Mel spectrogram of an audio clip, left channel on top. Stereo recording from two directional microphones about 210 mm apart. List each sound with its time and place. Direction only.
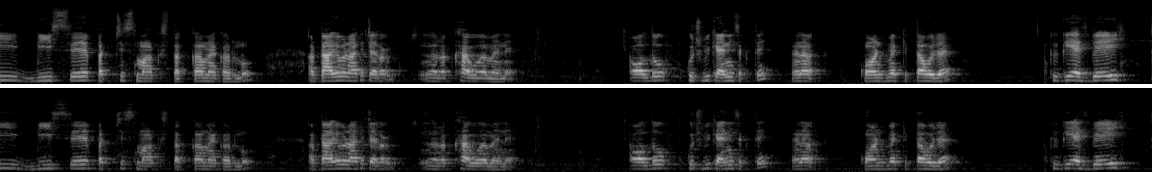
0.1 s a sound: 45° left (ahead or behind)
1.4 s speech: 45° left (ahead or behind); by 5.0 s 30° left (ahead or behind)
6.2 s speech: 45° left (ahead or behind)
10.5 s speech: 45° left (ahead or behind)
